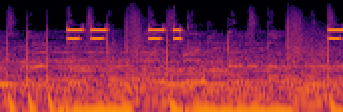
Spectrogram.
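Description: Short electronic alert beeps from a Sparex intelligent vehicle camera system as it detects a person, sounding in paired high pips at intervals over a low background hum.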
